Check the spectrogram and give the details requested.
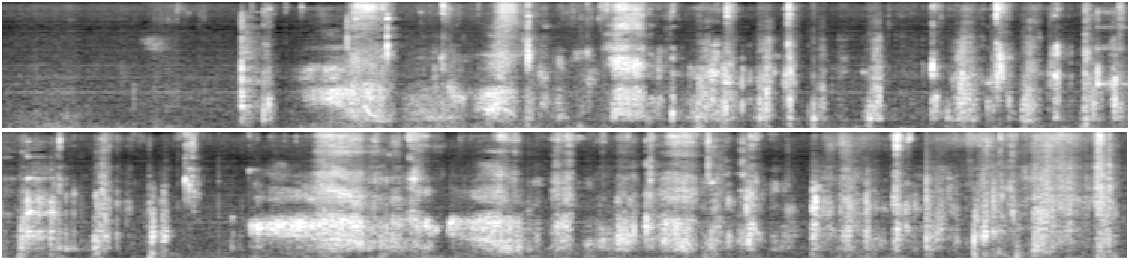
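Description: Close-miked eating sounds: wet chewing, lip-smacking and mouth clicks while eating dumplings, with thicker squelching mouth noises about two seconds in and again around nine to eleven seconds.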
